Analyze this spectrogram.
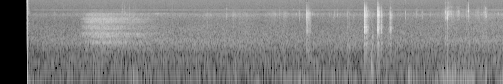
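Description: Wind rumbling on the microphone in an open boat, cutting in abruptly after silence. A brief higher-pitched sound comes about a second in, and a few sharp clicks and knocks follow between four and six seconds in.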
